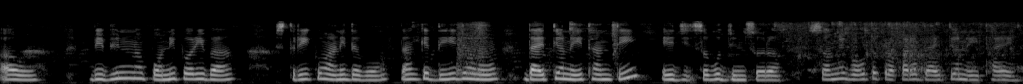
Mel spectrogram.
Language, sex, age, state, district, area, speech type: Odia, female, 18-30, Odisha, Rayagada, rural, spontaneous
